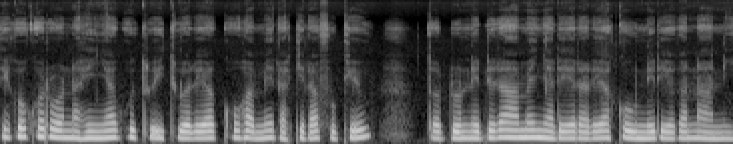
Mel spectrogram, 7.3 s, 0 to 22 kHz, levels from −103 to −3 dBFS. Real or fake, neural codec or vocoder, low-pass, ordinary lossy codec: real; none; none; none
